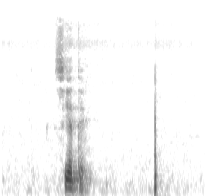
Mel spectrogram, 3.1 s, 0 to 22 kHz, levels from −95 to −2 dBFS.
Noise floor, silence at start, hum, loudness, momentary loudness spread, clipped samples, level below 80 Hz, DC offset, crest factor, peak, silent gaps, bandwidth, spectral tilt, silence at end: -80 dBFS; 0.85 s; none; -40 LUFS; 14 LU; under 0.1%; -70 dBFS; under 0.1%; 22 dB; -22 dBFS; none; 16 kHz; -5.5 dB/octave; 0.75 s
